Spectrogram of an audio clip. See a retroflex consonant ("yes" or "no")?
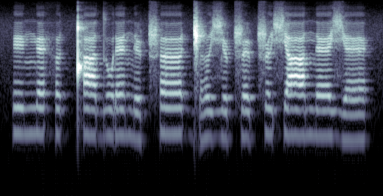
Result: yes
